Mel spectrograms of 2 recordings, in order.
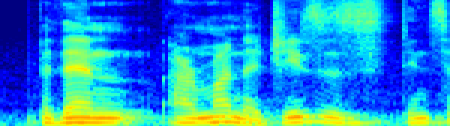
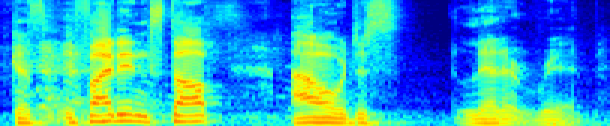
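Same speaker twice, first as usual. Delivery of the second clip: ordinary talk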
